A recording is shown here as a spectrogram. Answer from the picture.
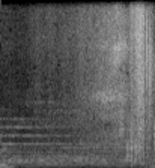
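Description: Steady ambient background music with a held drone; a short burst of noise near the end.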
